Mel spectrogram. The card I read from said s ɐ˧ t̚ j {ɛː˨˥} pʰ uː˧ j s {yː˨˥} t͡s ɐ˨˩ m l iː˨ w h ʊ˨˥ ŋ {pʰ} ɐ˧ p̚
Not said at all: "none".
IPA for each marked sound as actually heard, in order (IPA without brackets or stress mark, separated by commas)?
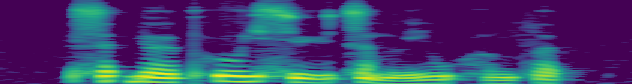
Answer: œː˨˥, yː˨˥, f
